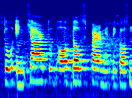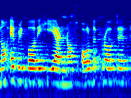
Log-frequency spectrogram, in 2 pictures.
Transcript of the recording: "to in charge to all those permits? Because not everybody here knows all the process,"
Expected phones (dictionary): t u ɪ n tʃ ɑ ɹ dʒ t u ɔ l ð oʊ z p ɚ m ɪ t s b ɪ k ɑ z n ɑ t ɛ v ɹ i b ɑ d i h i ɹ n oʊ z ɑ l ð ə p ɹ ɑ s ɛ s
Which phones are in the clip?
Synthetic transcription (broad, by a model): t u ɪ n tʃ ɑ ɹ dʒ t u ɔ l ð oʊ s p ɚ m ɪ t b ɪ k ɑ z n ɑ t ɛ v ɹ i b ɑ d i h i ɹ n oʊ s ɑ l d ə p ɹ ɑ s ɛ s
